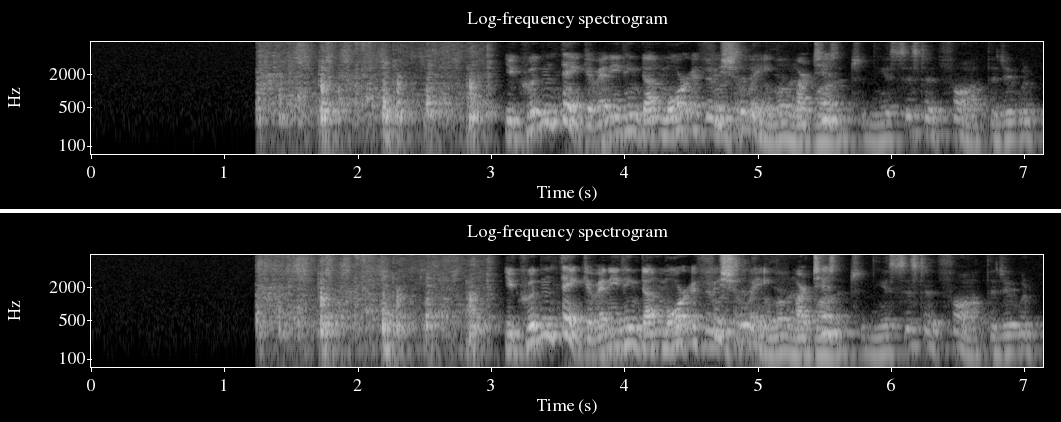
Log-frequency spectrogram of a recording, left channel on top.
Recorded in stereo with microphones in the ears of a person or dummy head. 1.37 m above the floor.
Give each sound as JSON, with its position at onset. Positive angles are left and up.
{"t": 1.2, "sound": "running footsteps", "side_deg": -60, "distance_m": 3.0}
{"t": 3.1, "sound": "a man speaking", "side_deg": -40, "distance_m": 1.1}
{"t": 4.6, "sound": "a man speaking", "side_deg": -80, "distance_m": 2.0}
